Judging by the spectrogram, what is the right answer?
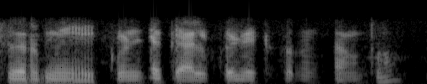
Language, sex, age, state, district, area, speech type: Marathi, male, 18-30, Maharashtra, Gadchiroli, rural, conversation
